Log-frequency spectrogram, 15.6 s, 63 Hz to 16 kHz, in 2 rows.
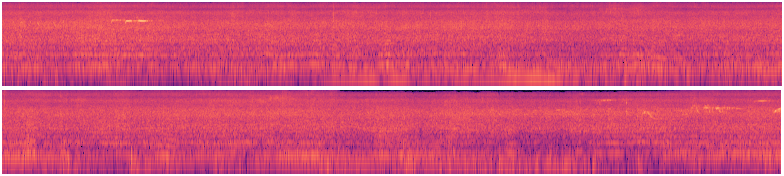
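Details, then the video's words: Close-up at a hive entrance in February, a GoPro Hero 7 Black surrounded by flying honey bees. A dense, wavering low buzz rises and falls as bees pass near the camera, with faint high chirps, possibly birdsong, in the background. "4K Honey Bees - ambient video and audio"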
